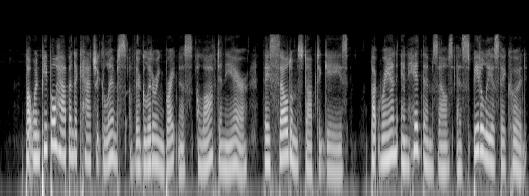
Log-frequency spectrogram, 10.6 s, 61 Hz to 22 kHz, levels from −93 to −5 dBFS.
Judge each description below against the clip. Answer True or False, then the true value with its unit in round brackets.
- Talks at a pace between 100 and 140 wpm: False (175 wpm)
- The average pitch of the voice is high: False (160 Hz)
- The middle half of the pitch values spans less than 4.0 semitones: False (5.1 semitones)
